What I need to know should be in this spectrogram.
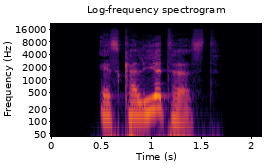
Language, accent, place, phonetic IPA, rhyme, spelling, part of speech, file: German, Germany, Berlin, [ɛskaˈliːɐ̯təst], -iːɐ̯təst, eskaliertest, verb, De-eskaliertest.ogg
- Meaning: inflection of eskalieren: 1. second-person singular preterite 2. second-person singular subjunctive II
